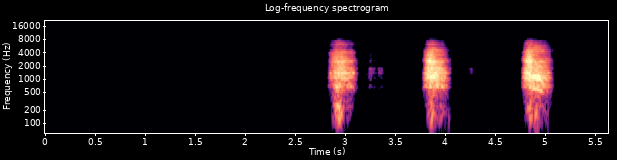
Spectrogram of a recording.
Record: {"exhalation_length": "5.6 s", "exhalation_amplitude": 12906, "exhalation_signal_mean_std_ratio": 0.25, "survey_phase": "beta (2021-08-13 to 2022-03-07)", "age": "18-44", "gender": "Female", "wearing_mask": "No", "symptom_none": true, "smoker_status": "Ex-smoker", "respiratory_condition_asthma": false, "respiratory_condition_other": false, "recruitment_source": "Test and Trace", "submission_delay": "1 day", "covid_test_result": "Negative", "covid_test_method": "RT-qPCR"}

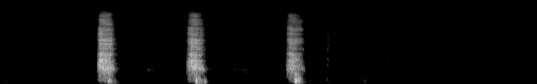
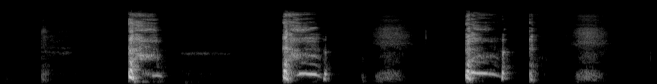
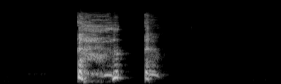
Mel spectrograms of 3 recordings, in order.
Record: {"exhalation_length": "5.4 s", "exhalation_amplitude": 31678, "exhalation_signal_mean_std_ratio": 0.22, "three_cough_length": "6.6 s", "three_cough_amplitude": 28758, "three_cough_signal_mean_std_ratio": 0.31, "cough_length": "2.8 s", "cough_amplitude": 31176, "cough_signal_mean_std_ratio": 0.33, "survey_phase": "beta (2021-08-13 to 2022-03-07)", "age": "18-44", "gender": "Female", "wearing_mask": "No", "symptom_cough_any": true, "symptom_runny_or_blocked_nose": true, "symptom_shortness_of_breath": true, "symptom_fatigue": true, "symptom_headache": true, "smoker_status": "Never smoked", "respiratory_condition_asthma": false, "respiratory_condition_other": false, "recruitment_source": "Test and Trace", "submission_delay": "2 days", "covid_test_result": "Positive", "covid_test_method": "LFT"}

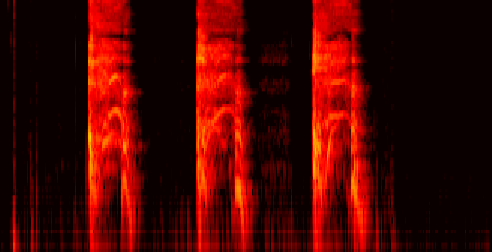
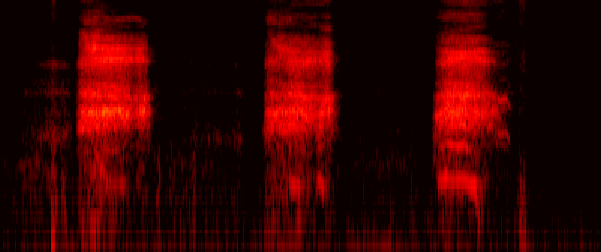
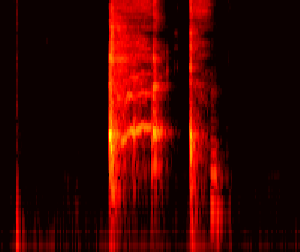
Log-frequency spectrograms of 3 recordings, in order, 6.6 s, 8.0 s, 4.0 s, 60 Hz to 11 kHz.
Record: {"three_cough_length": "6.6 s", "three_cough_amplitude": 8677, "three_cough_signal_mean_std_ratio": 0.37, "exhalation_length": "8.0 s", "exhalation_amplitude": 663, "exhalation_signal_mean_std_ratio": 0.51, "cough_length": "4.0 s", "cough_amplitude": 19823, "cough_signal_mean_std_ratio": 0.24, "survey_phase": "beta (2021-08-13 to 2022-03-07)", "age": "65+", "gender": "Female", "wearing_mask": "No", "symptom_none": true, "smoker_status": "Ex-smoker", "respiratory_condition_asthma": false, "respiratory_condition_other": false, "recruitment_source": "REACT", "submission_delay": "2 days", "covid_test_result": "Negative", "covid_test_method": "RT-qPCR", "influenza_a_test_result": "Negative", "influenza_b_test_result": "Negative"}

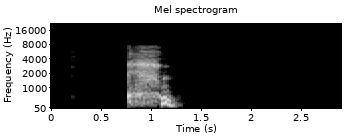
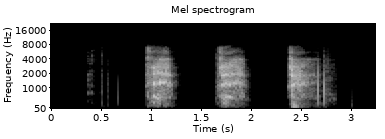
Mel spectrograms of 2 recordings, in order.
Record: {"cough_length": "2.9 s", "cough_amplitude": 27006, "cough_signal_mean_std_ratio": 0.31, "exhalation_length": "3.2 s", "exhalation_amplitude": 27080, "exhalation_signal_mean_std_ratio": 0.38, "survey_phase": "beta (2021-08-13 to 2022-03-07)", "age": "65+", "gender": "Female", "wearing_mask": "No", "symptom_none": true, "smoker_status": "Ex-smoker", "respiratory_condition_asthma": false, "respiratory_condition_other": true, "recruitment_source": "REACT", "submission_delay": "2 days", "covid_test_result": "Negative", "covid_test_method": "RT-qPCR", "influenza_a_test_result": "Negative", "influenza_b_test_result": "Negative"}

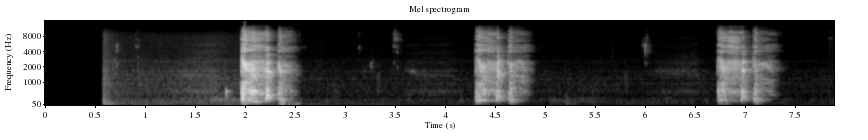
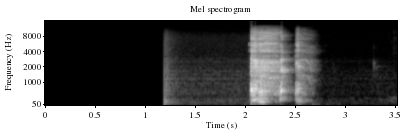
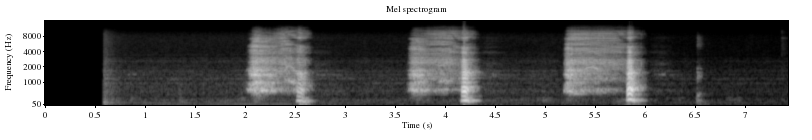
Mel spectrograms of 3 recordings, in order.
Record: {"three_cough_length": "7.9 s", "three_cough_amplitude": 32284, "three_cough_signal_mean_std_ratio": 0.25, "cough_length": "3.5 s", "cough_amplitude": 32767, "cough_signal_mean_std_ratio": 0.25, "exhalation_length": "7.4 s", "exhalation_amplitude": 32701, "exhalation_signal_mean_std_ratio": 0.29, "survey_phase": "beta (2021-08-13 to 2022-03-07)", "age": "45-64", "gender": "Female", "wearing_mask": "No", "symptom_cough_any": true, "symptom_onset": "10 days", "smoker_status": "Ex-smoker", "respiratory_condition_asthma": false, "respiratory_condition_other": false, "recruitment_source": "REACT", "submission_delay": "1 day", "covid_test_result": "Negative", "covid_test_method": "RT-qPCR"}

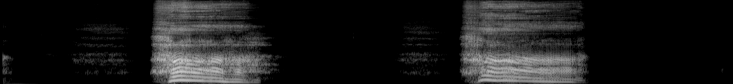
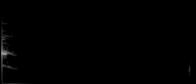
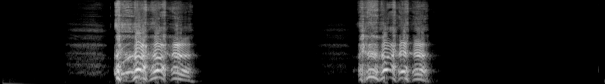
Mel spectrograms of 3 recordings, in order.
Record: {"exhalation_length": "7.3 s", "exhalation_amplitude": 32766, "exhalation_signal_mean_std_ratio": 0.41, "cough_length": "2.0 s", "cough_amplitude": 3747, "cough_signal_mean_std_ratio": 0.17, "three_cough_length": "6.1 s", "three_cough_amplitude": 32768, "three_cough_signal_mean_std_ratio": 0.39, "survey_phase": "beta (2021-08-13 to 2022-03-07)", "age": "65+", "gender": "Male", "wearing_mask": "No", "symptom_none": true, "smoker_status": "Never smoked", "respiratory_condition_asthma": false, "respiratory_condition_other": false, "recruitment_source": "REACT", "submission_delay": "4 days", "covid_test_result": "Negative", "covid_test_method": "RT-qPCR", "influenza_a_test_result": "Unknown/Void", "influenza_b_test_result": "Unknown/Void"}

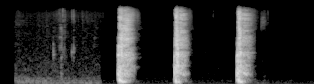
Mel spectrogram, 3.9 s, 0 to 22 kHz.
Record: {"three_cough_length": "3.9 s", "three_cough_amplitude": 28191, "three_cough_signal_mean_std_ratio": 0.25, "survey_phase": "beta (2021-08-13 to 2022-03-07)", "age": "45-64", "gender": "Male", "wearing_mask": "No", "symptom_none": true, "smoker_status": "Never smoked", "respiratory_condition_asthma": false, "respiratory_condition_other": false, "recruitment_source": "Test and Trace", "submission_delay": "1 day", "covid_test_result": "Negative", "covid_test_method": "RT-qPCR"}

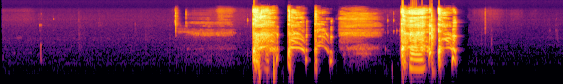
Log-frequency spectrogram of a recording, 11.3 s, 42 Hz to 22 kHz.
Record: {"three_cough_length": "11.3 s", "three_cough_amplitude": 32768, "three_cough_signal_mean_std_ratio": 0.29, "survey_phase": "beta (2021-08-13 to 2022-03-07)", "age": "45-64", "gender": "Female", "wearing_mask": "No", "symptom_cough_any": true, "symptom_shortness_of_breath": true, "symptom_sore_throat": true, "symptom_fatigue": true, "symptom_headache": true, "symptom_other": true, "smoker_status": "Never smoked", "respiratory_condition_asthma": false, "respiratory_condition_other": false, "recruitment_source": "Test and Trace", "submission_delay": "2 days", "covid_test_result": "Positive", "covid_test_method": "RT-qPCR", "covid_ct_value": 23.6, "covid_ct_gene": "ORF1ab gene", "covid_ct_mean": 24.2, "covid_viral_load": "12000 copies/ml", "covid_viral_load_category": "Low viral load (10K-1M copies/ml)"}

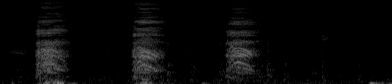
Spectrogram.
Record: {"exhalation_length": "3.9 s", "exhalation_amplitude": 1546, "exhalation_signal_mean_std_ratio": 0.5, "survey_phase": "beta (2021-08-13 to 2022-03-07)", "age": "18-44", "gender": "Female", "wearing_mask": "No", "symptom_none": true, "smoker_status": "Ex-smoker", "respiratory_condition_asthma": false, "respiratory_condition_other": false, "recruitment_source": "REACT", "submission_delay": "1 day", "covid_test_result": "Negative", "covid_test_method": "RT-qPCR"}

